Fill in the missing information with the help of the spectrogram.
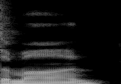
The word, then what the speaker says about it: Aman: You can follow me on Twitter at Amon the Wargamer. Amon is spelled A-M-A-N. And on Longshanks at Amon Kusro. I'm in all the major Discords as well as Jesse. My name there is Amon, Dark Jedi.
